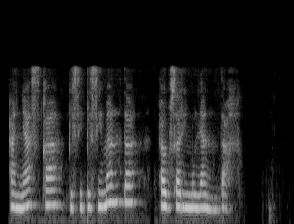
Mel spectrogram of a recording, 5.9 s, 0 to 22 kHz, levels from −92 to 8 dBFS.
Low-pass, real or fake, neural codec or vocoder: 7.2 kHz; fake; codec, 16 kHz, 4.8 kbps, FACodec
